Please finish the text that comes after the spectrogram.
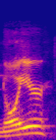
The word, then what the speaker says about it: Noyer: uh his name is mr joshua do i pronounce that last name neuer oh yeah yeah neuer is correct all right so mr uh joshua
